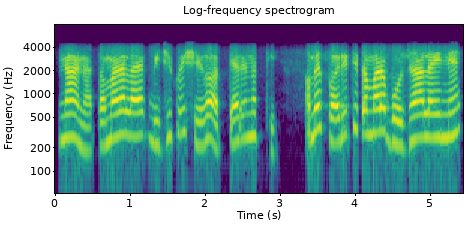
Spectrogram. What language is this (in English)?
Gujarati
